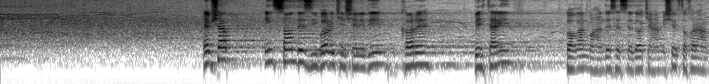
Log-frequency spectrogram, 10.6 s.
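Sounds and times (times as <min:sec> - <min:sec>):
audience applause for a violinist and his band: 0:00.0 - 0:05.5
speech: 0:03.0 - 0:07.8, 0:08.5 - 0:10.6.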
